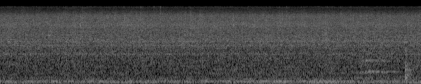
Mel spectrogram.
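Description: Chopped tomatoes and onion frying in oil in a nonstick pan: a steady sizzle, with one light tap near the end.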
